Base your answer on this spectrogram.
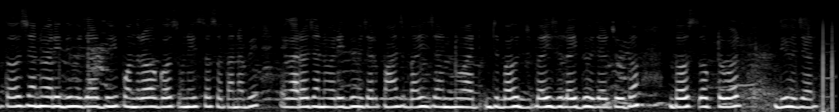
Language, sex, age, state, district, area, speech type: Odia, female, 18-30, Odisha, Bargarh, rural, spontaneous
